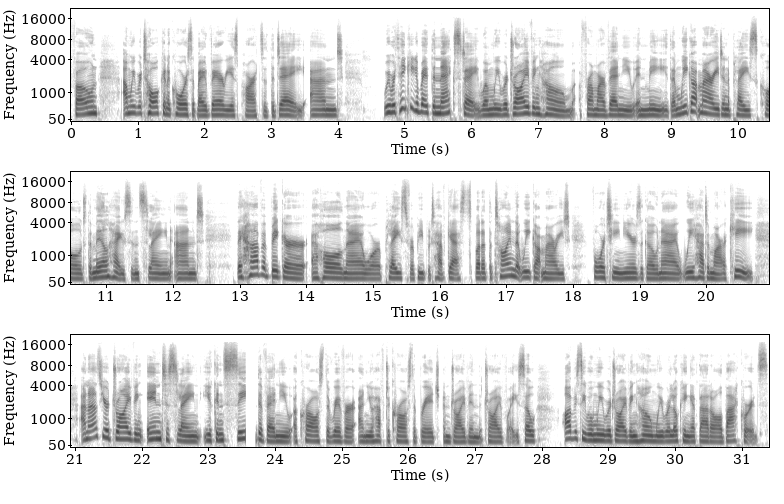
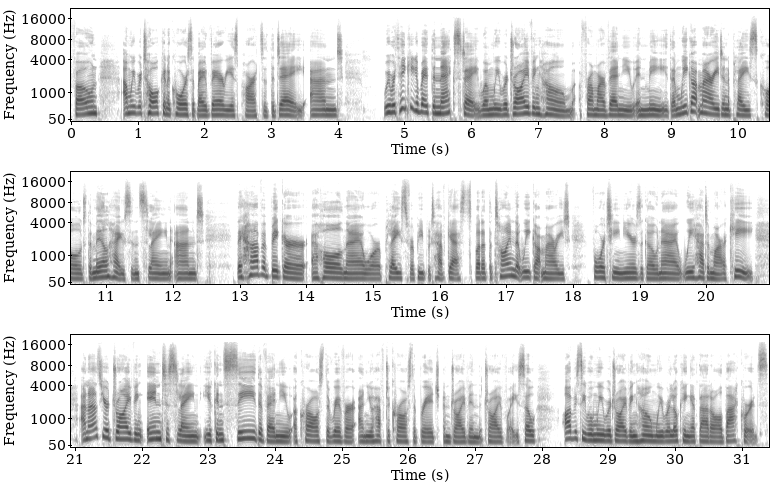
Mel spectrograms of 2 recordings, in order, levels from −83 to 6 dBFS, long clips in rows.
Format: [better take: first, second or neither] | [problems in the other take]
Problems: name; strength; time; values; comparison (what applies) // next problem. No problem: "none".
second | audio cutting out; at 24 s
